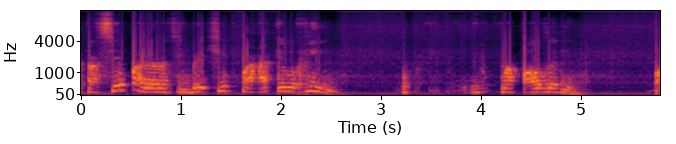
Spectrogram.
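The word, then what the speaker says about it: אֱלֹהִים: colocado embaixo aqui então Lemos Elohim que não é Elohim Ok então já tá separando assim brexit para Elohim op uma pausa ali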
